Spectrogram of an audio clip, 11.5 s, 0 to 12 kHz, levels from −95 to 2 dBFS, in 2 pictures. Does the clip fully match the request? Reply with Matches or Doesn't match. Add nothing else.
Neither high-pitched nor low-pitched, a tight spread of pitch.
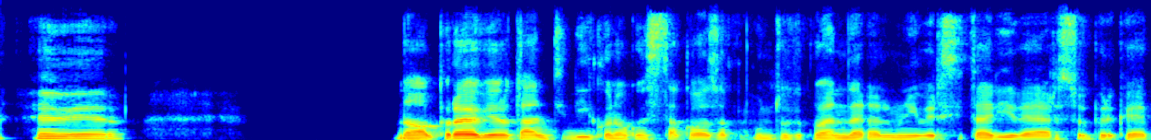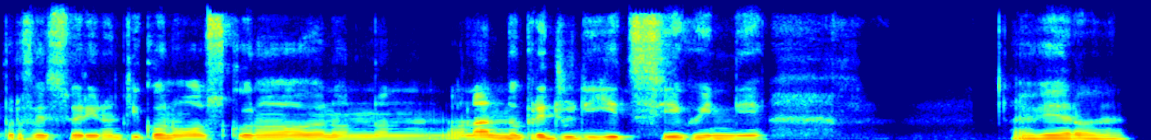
Matches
